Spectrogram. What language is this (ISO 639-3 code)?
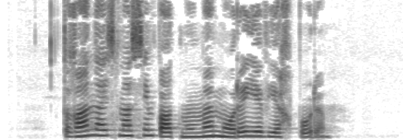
hye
